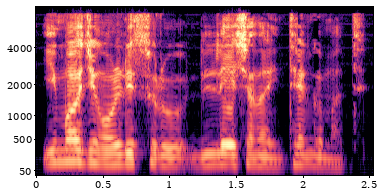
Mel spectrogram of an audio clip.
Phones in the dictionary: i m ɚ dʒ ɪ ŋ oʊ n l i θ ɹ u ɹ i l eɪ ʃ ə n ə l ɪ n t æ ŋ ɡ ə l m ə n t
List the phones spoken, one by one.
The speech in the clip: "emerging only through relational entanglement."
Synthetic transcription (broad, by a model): i m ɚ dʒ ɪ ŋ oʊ l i s ɹ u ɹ i l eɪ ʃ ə n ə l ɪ n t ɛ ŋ ɡ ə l m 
